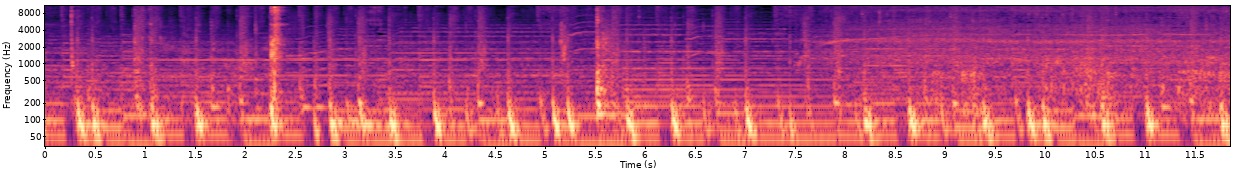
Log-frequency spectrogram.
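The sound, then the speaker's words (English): An electric mixer beats softened butter for cookies, with a steady churning motor roar and dense rattling clicks. A thin, higher whine joins toward the end. “and the softened butter before I turn on the mixer”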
